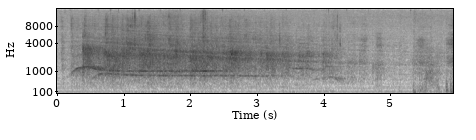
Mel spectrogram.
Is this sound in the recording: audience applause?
yes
